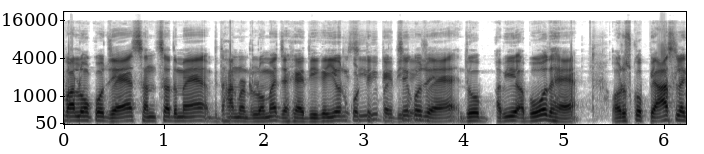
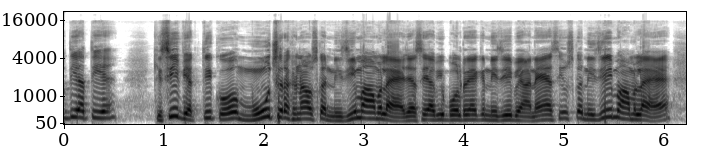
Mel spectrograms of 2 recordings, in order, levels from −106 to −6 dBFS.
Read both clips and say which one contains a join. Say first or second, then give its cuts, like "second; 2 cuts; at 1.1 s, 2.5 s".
first; 1 cut; at 3.2 s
